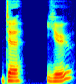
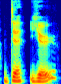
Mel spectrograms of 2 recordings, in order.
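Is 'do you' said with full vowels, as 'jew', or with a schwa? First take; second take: schwa; schwa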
